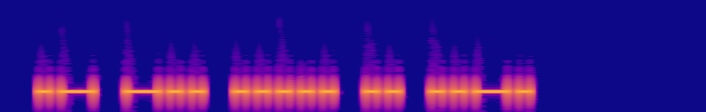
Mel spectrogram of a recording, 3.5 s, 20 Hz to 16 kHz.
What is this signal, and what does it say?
Morse code, heard as a keyed tone, about 22 wpm, 700 Hz. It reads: AD5IF
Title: USA Callsign DE Callsign - 5 Characters - 22wpm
